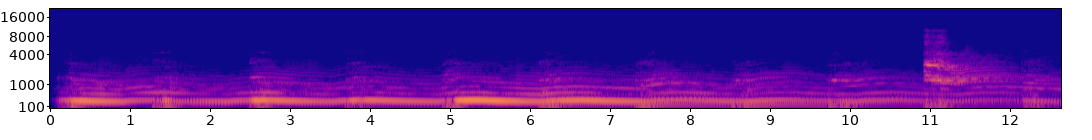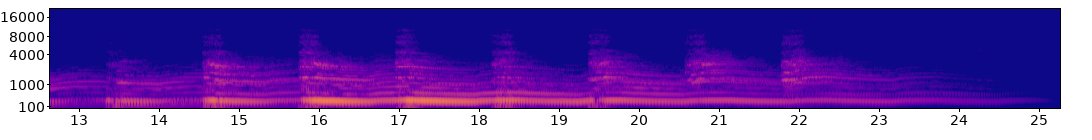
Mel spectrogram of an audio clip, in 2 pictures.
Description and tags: Making weird sounds on a modular synthesizer.
analog, electronic, modular, noise, synth, synthesizer, synth-library, weird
